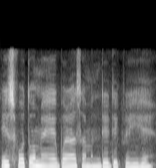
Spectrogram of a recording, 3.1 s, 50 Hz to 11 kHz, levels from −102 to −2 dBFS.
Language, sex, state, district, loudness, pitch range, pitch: Hindi, female, Arunachal Pradesh, Papum Pare, -13 LUFS, 220-240 Hz, 235 Hz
